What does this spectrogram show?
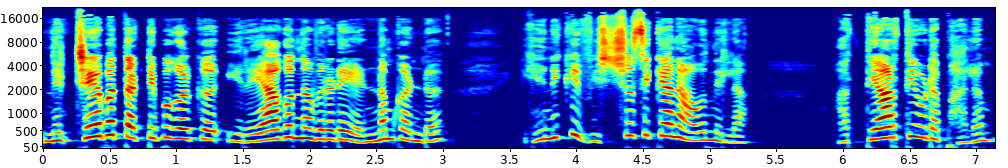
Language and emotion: Malayalam, surprised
